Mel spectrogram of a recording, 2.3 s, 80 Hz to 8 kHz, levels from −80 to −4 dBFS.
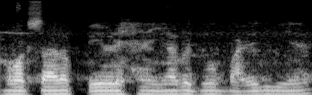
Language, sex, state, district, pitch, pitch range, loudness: Hindi, male, Odisha, Sambalpur, 110 Hz, 105-110 Hz, -18 LUFS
